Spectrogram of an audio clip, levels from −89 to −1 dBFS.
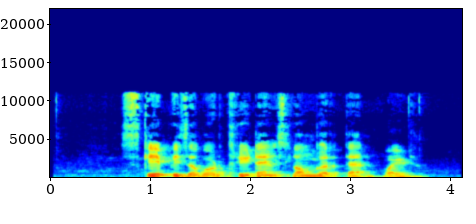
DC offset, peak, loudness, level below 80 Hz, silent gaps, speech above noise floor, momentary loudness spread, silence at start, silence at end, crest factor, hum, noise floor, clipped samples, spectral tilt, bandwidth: under 0.1%; -4 dBFS; -23 LUFS; -60 dBFS; none; 34 dB; 13 LU; 0.75 s; 0.35 s; 22 dB; none; -58 dBFS; under 0.1%; -5 dB/octave; 11.5 kHz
